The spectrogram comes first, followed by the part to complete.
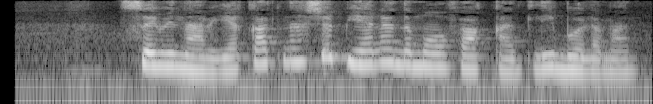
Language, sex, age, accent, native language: Uzbek, female, 19-29, Toshkent shahri, Uzbek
